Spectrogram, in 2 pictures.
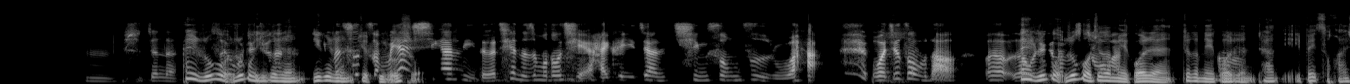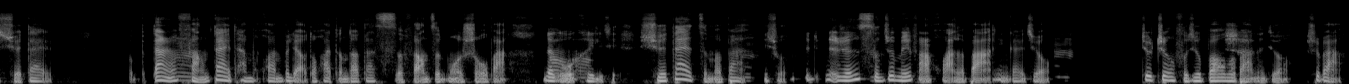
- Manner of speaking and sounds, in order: chuckle
- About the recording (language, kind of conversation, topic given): Chinese, unstructured, 房价不断上涨，年轻人该怎么办？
